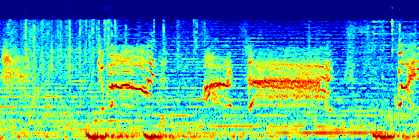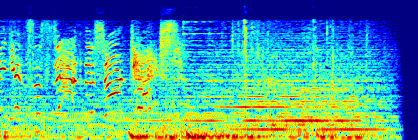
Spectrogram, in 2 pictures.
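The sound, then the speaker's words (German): The dying horse in the film The NeverEnding Story whinnies and neighs loudly several times in shrill, wavering, distressed bursts, with a steady low rumble and dramatic background sound running beneath. “Aber dieses Pferd, da müssten wir drüber reden, weil die Leute, wenn, wenn man an unendliche Geschichte denkt, dann denkt man an dieses sterbende Pferd.”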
